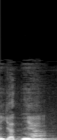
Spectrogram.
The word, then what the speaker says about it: yajna: Yatnya tulisannya yajna ayah bunda, tapi membacanya yatnya.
